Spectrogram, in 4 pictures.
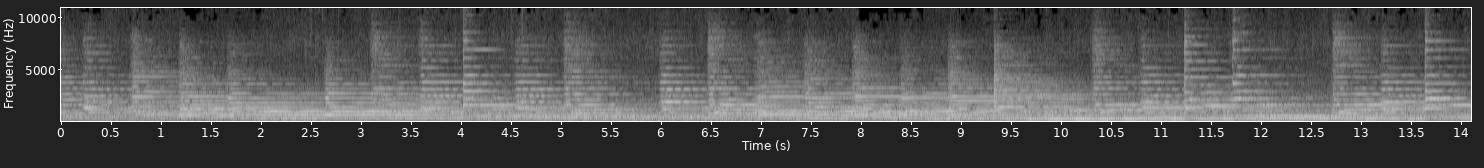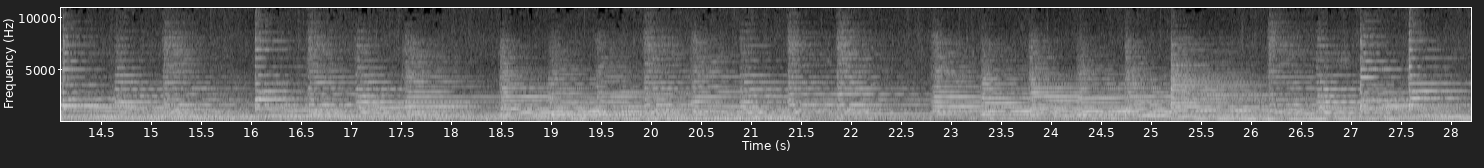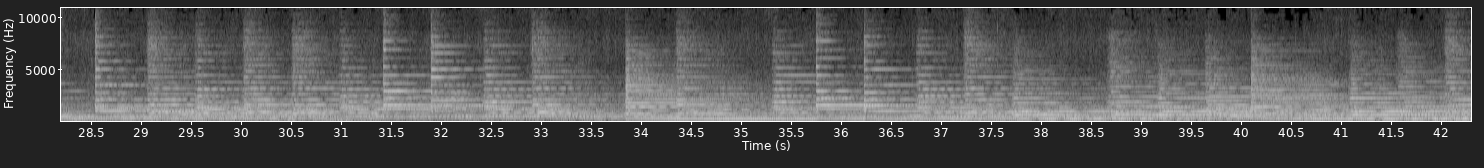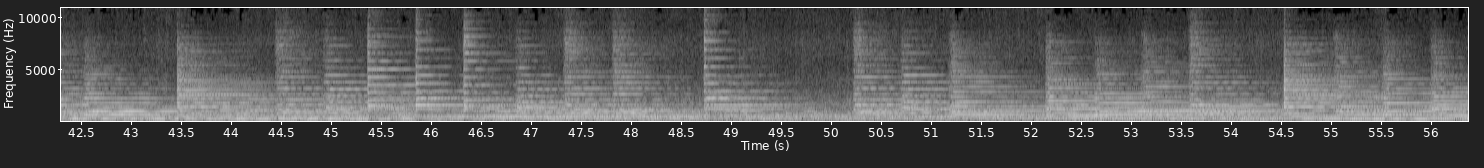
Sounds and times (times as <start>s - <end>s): Bell: 0.0s - 56.3s.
